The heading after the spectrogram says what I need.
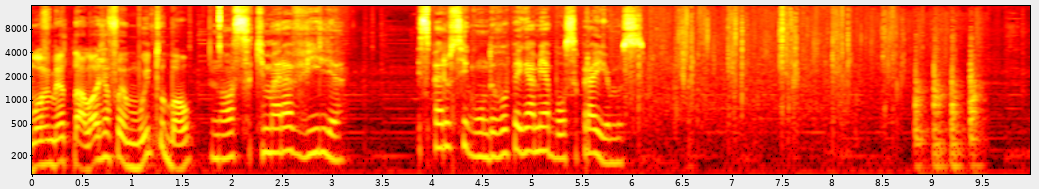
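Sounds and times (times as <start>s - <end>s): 
speech: 0.0s - 3.2s, 3.9s - 6.3s
footsteps shuffling: 5.8s - 9.5s
firm knocks on a door: 8.8s - 9.6s.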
